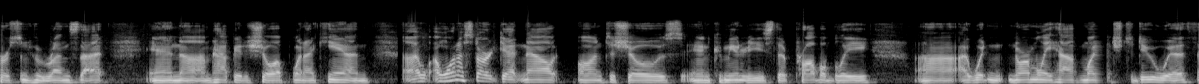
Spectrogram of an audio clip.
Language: English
